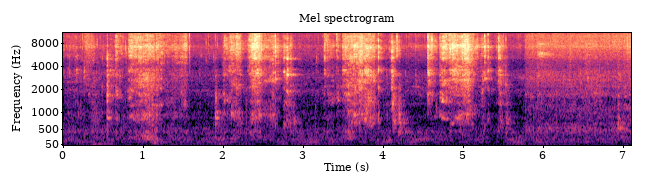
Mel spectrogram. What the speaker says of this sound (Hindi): अब हम आंच तेज़ करके इसको अच्छी तरह भून लेंगे।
